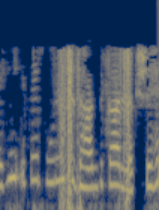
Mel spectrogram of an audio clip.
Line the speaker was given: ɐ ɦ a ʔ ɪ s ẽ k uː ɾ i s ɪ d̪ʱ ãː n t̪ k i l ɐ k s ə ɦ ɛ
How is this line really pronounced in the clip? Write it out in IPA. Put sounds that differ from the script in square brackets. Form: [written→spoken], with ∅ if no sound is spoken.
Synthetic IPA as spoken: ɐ ɦ [a→i] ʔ ɪ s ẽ [k→p] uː ɾ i s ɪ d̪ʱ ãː n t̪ k [i→a] l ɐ k [s→ʃ] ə ɦ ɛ

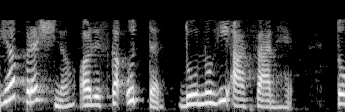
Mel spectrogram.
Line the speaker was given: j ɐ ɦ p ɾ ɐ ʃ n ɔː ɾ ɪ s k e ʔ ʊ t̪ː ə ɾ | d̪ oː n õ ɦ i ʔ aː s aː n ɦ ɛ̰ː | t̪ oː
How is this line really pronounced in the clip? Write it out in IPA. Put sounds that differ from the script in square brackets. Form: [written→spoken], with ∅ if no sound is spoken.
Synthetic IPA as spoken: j ɐ ɦ p ɾ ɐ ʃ n ɔː ɾ ɪ s k [e→a] ʔ ʊ t̪ː ə ɾ | d̪ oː n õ ɦ i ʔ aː s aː n ɦ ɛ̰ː | t̪ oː

